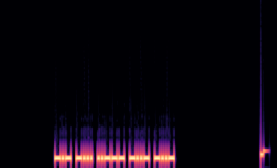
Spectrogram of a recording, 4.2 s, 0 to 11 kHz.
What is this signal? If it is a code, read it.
Morse code, heard as a keyed tone, about 44 wpm, 700 Hz. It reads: KB2XX
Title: NA SOTA Chaser Callsigns 45wpm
